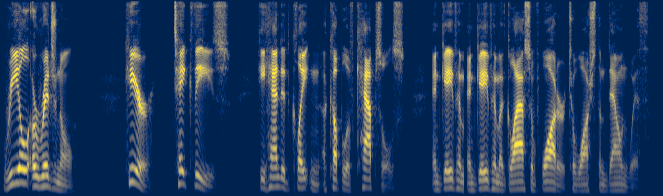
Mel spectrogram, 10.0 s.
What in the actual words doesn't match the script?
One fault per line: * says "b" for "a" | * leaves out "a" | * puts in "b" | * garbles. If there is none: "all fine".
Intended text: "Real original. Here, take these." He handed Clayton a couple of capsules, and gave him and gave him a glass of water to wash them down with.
all fine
